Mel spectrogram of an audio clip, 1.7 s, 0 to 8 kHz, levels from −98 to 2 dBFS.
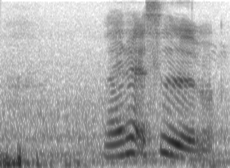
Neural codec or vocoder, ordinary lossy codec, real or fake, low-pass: none; none; real; none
